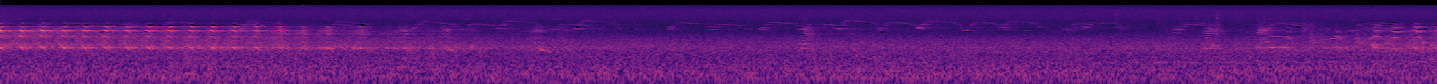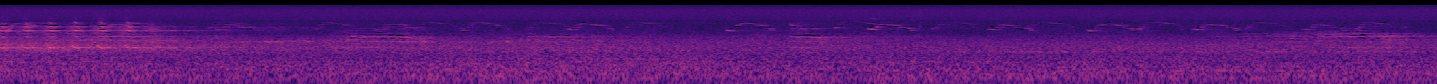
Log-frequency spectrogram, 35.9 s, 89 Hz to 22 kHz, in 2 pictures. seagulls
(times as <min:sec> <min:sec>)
0:14.7 0:25.6, 0:33.2 0:35.8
